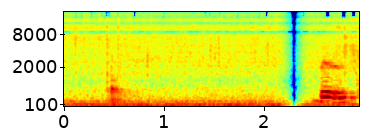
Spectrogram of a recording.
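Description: Soya keema masala frying in a pan as it is stirred, a steady close sizzle with occasional scraping of the spoon and a brief louder stir near the end.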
